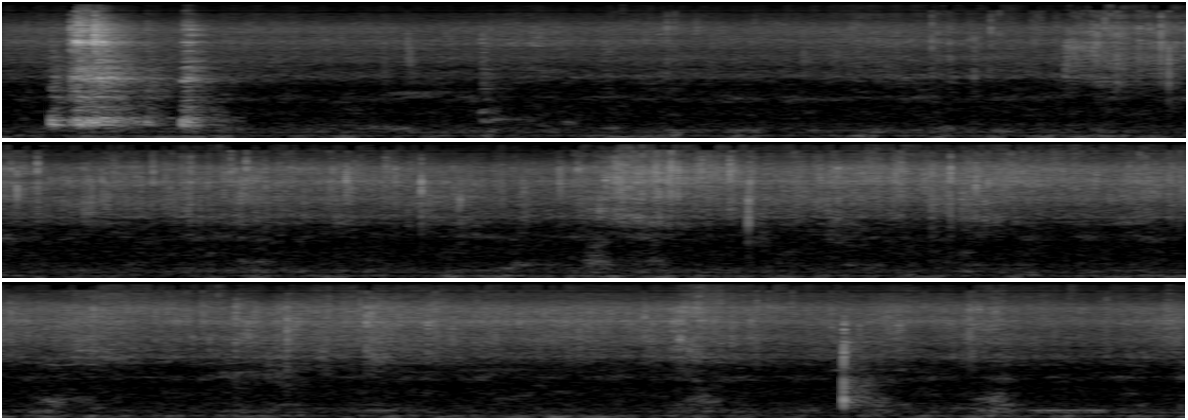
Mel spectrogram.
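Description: Ground coriander and garam masala being stirred and fried in a pan for chicken curry, with a steady low sizzle, a sharp clatter of a spoon at the start and occasional scrapes against the pan.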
